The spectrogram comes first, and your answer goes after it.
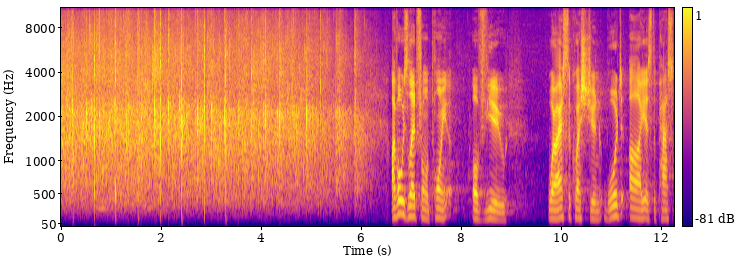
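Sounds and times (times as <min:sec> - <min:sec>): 
audience applause: 0:00.0 - 0:06.3
speech: 0:06.6 - 0:09.0, 0:09.8 - 0:12.2.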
